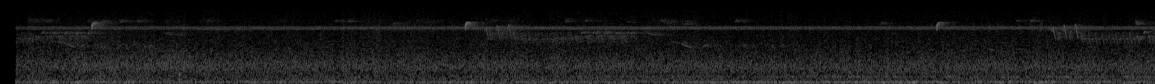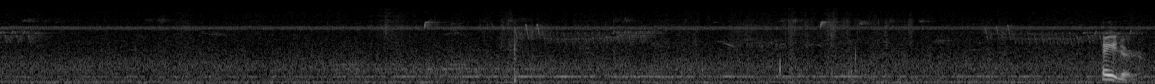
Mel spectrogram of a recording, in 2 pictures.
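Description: Steady, high-pitched insect chorus, a continuous trill, with a shorter buzzy call repeating about every six seconds. A faint low hum joins about halfway through.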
